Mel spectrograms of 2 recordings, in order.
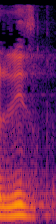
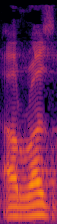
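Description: First: The first vowel is i, as in rizq. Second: The first vowel is a, as in razq. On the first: It names the thing that is provided. The speaker calls it wrong. "ولا تقل الرزق" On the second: It names the act of providing. The speaker calls it right. "بفتح الراء"

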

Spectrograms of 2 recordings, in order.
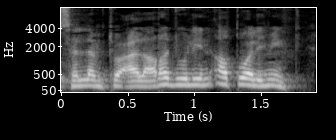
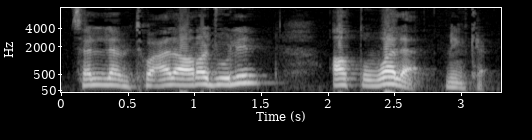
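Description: First: The word 'atwal' ends with an -in sound. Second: The word 'atwal' ends with an -a sound. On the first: The speaker calls it wrong. "ولا تقول" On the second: The speaker calls it right. "فتقول مثلا"

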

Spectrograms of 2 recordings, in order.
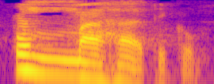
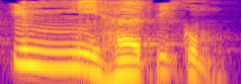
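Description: First: The first two vowels are u and a. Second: The first two vowels are i and i. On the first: "alifnya di dhammah dan mimnya di fathah" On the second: "Hamzahnya atau alifnya di kasrah, mimnya di kasrah juga"

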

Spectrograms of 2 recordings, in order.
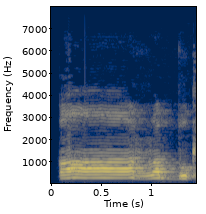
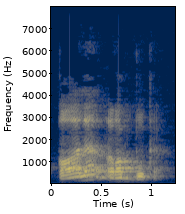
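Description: First: The l merges into one doubled r sound. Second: The l is voiced with a vowel before the r. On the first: "ثم ندغم قال ربك ... فهنا ننطق براء مشددة" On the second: "هنا الحرفان متحركا"

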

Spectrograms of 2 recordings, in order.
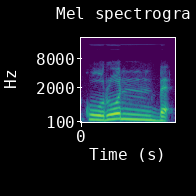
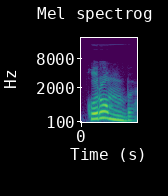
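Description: First: An n sound comes right before the b. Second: An m sound comes right before the b. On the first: The speaker calls it wrong. "كورونب صعبه، صعبه في النطق" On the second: The speaker calls it right. "بنحول النون لميم من غير ما نقصد"

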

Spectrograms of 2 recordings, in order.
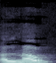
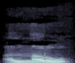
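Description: First: The final consonant ends with no vowel at all. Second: The final consonant ends with a faint, partial vowel. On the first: "السكون" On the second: "الروم"

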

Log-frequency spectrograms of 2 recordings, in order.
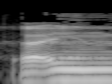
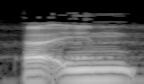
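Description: First: The second glottal stop is softened. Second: Both glottal stops are fully pronounced. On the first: "بتخفيف الهمزة الثانية" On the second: "بتحقيق الهمزتين"

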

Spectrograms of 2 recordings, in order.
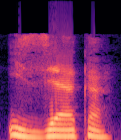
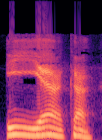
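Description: First: The middle consonant is a z sound. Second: The middle consonant is a y sound. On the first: The speaker calls it wrong. "Anda salah" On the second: The speaker calls it right. "Ini ya bukan za"

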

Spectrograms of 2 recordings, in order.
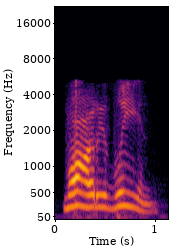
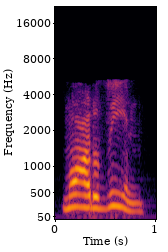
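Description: Both takes have the same delivery.

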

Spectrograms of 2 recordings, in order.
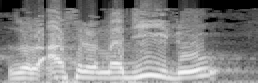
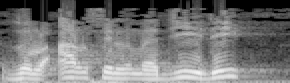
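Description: First: The last word ends with a u vowel. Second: The last word ends with an i vowel. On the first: The glory describes God. "kalau dibaca rafa" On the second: The glory describes the throne. "kalau dibaca jar"

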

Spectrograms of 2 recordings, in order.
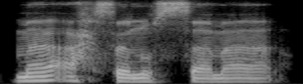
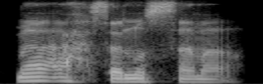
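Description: Both takes have the same delivery.

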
